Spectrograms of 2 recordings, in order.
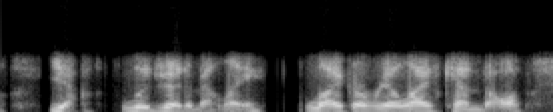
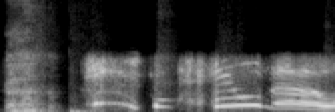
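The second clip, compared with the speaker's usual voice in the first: laughs it out high, real amusement; laughing. Real, not acted. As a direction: bursts out laughing as she denies it. Laughing at the suggestion.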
